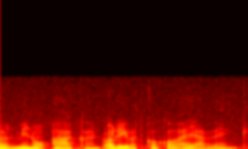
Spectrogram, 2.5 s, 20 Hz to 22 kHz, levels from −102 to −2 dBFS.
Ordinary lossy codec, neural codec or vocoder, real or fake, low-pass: none; none; real; 10.8 kHz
